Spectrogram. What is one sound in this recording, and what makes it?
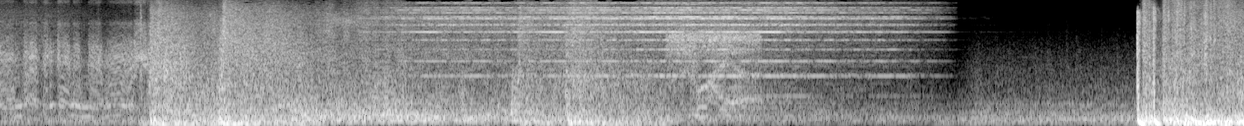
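Shells explode with rumbling bursts.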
